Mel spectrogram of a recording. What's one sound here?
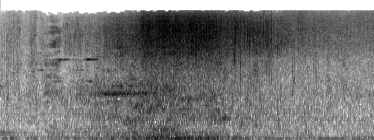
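Debris and dust hiss and scatter.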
